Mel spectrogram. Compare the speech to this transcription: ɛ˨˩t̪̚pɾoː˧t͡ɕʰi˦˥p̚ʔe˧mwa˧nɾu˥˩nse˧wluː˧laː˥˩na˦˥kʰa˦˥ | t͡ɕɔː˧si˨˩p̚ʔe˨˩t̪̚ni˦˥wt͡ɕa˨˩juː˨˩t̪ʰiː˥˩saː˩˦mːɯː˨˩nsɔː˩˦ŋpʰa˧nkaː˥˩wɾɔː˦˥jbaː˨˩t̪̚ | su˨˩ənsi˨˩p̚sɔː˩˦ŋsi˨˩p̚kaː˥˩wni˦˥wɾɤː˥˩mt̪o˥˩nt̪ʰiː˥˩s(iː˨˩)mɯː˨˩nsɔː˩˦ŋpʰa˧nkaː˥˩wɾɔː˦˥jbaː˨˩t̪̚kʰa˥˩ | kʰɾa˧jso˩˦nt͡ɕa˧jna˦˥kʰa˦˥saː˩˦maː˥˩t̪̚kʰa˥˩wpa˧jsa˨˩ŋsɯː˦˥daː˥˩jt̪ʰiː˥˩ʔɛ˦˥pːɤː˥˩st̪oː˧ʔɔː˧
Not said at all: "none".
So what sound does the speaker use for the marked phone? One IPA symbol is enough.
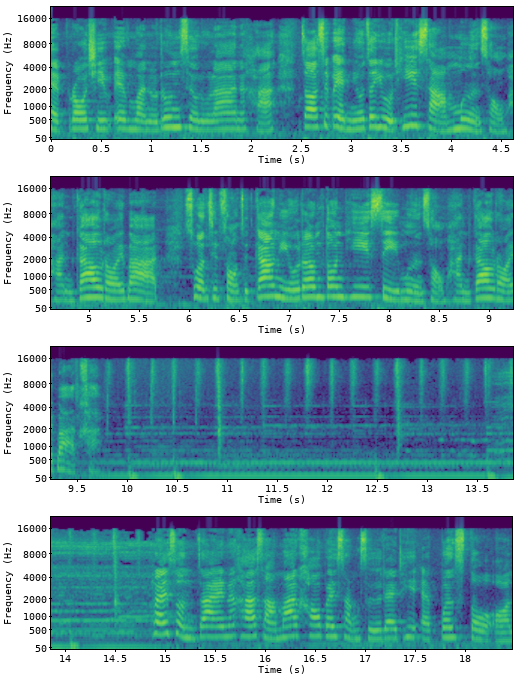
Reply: iː˨˩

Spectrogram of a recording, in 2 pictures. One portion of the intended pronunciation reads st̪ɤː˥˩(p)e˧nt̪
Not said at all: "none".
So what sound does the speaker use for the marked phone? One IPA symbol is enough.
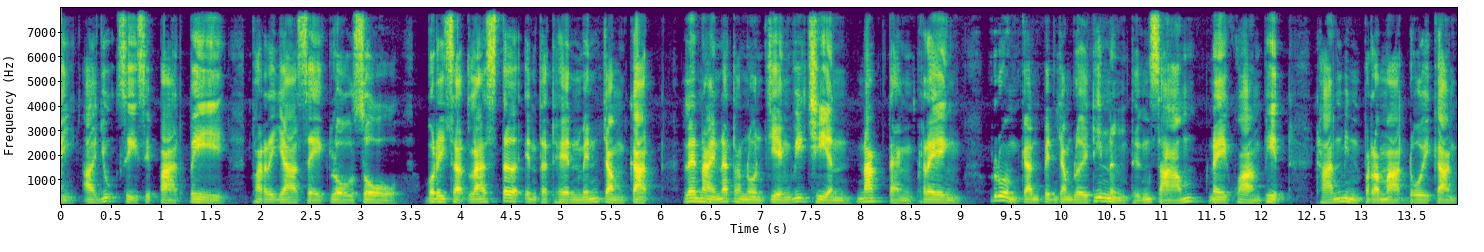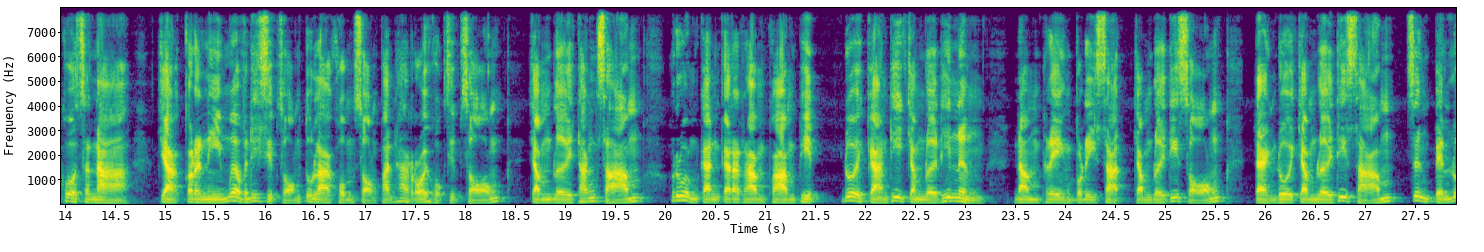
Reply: ʔ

